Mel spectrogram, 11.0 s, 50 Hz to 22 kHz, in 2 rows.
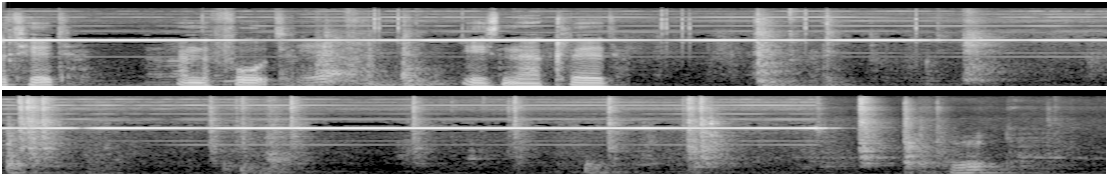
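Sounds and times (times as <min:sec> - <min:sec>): alarm panel buzzer tone: 0:00.0 - 0:09.7.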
